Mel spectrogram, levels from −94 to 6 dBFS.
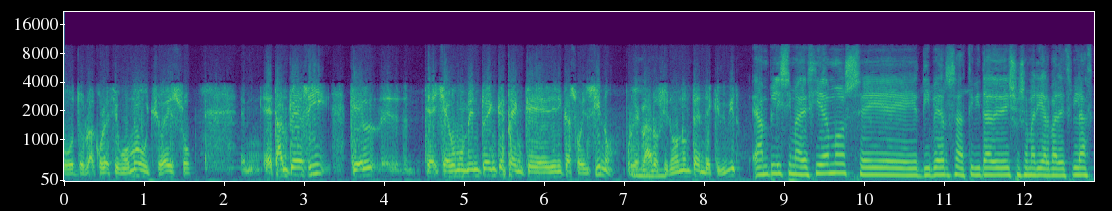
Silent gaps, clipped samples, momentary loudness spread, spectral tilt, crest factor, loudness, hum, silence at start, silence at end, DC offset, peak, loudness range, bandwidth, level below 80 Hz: none; under 0.1%; 7 LU; -5 dB/octave; 10 dB; -13 LUFS; none; 0 s; 0 s; under 0.1%; -2 dBFS; 2 LU; 10 kHz; -40 dBFS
